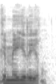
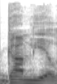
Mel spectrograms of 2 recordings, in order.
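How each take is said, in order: First: The name is pronounced the English way. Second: The name is pronounced the Hebrew way.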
